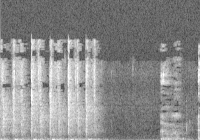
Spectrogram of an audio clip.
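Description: Synthetic closed-cell packing sponge dabbed up and down in acrylic paint on a palette, working the paint into the sponge: a quick run of light taps, about six a second, that stops about a second in.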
